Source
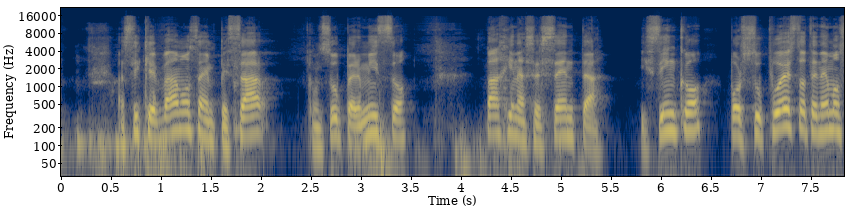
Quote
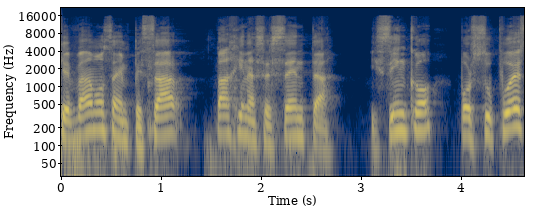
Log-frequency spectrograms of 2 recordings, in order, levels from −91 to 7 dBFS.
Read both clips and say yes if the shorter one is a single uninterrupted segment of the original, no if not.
no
